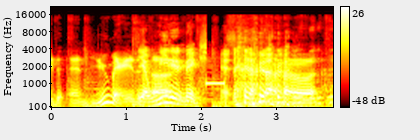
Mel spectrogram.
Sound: beep; laughter

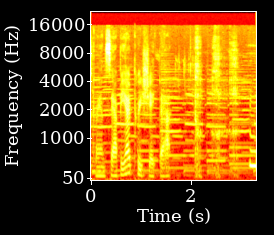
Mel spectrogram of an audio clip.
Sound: Grand Sappy snorts and yawns

